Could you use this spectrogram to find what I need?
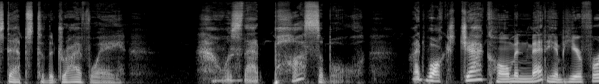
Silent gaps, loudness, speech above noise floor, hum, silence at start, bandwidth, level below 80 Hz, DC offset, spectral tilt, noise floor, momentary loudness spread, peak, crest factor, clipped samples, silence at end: none; -19 LUFS; 41 dB; none; 0 s; over 20 kHz; -42 dBFS; under 0.1%; -3.5 dB/octave; -60 dBFS; 12 LU; -2 dBFS; 20 dB; under 0.1%; 0 s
